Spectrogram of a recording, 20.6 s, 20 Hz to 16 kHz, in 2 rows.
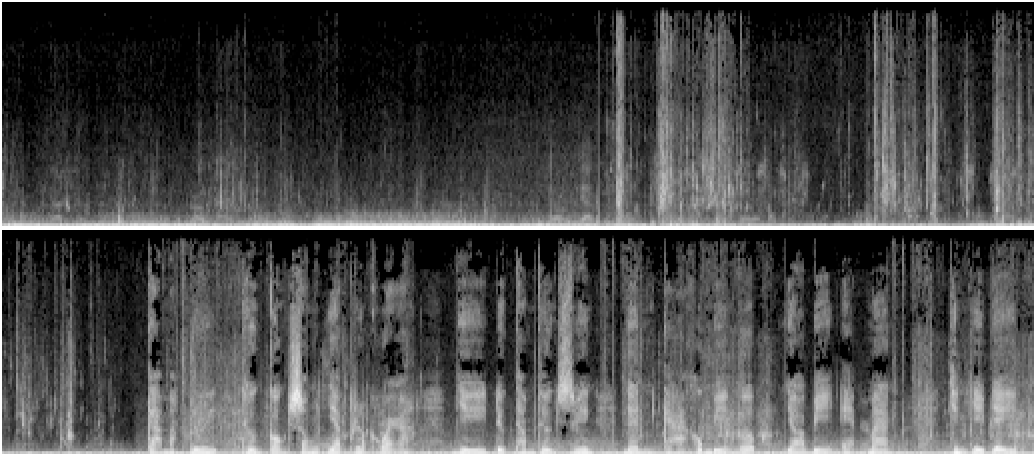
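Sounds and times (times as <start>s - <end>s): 
water waves lapping against the side of a small wooden skiff on flooded countryside: 0.0s - 3.4s, 6.0s - 20.6s
wind buffeting on flooded countryside: 0.0s - 20.6s
water splashes, drips and trickles on flooded countryside: 6.0s - 14.7s
speech: 11.8s - 20.6s.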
